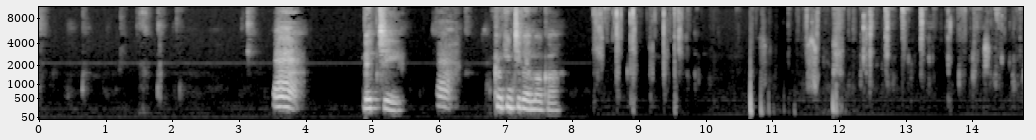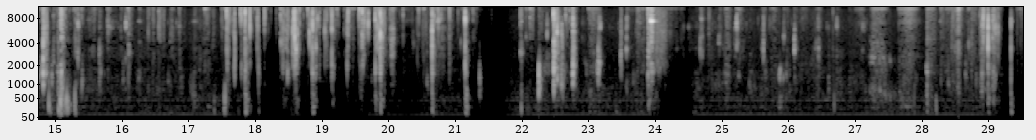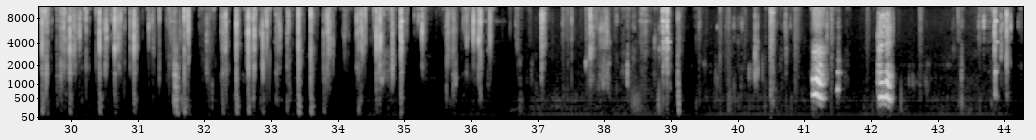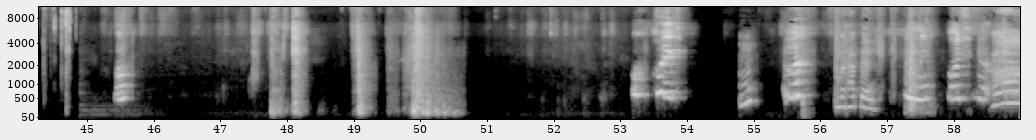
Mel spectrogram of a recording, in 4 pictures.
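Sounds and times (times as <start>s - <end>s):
toddler chewing food: 8.3s - 10.0s, 10.7s - 21.4s, 22.0s - 45.9s.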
